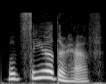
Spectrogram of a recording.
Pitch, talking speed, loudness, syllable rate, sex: 225 Hz, 225 wpm, -14 LUFS, 5.4 syllables/s, female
